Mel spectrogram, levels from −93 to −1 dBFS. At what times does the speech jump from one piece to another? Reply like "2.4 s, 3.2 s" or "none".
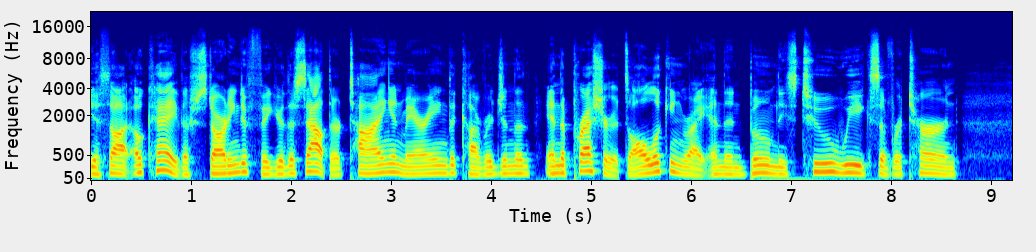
4.5 s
